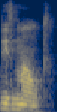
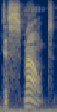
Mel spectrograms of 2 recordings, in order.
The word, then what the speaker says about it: dismount: Clyde continued smiling, but did not dismount. Okay, very good. Now that last word is pronounced dismount. The stress is on the end.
